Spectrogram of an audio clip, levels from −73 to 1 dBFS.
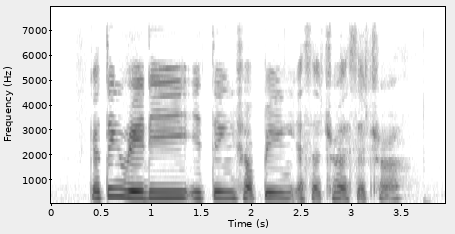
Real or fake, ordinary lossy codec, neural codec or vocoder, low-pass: real; none; none; 7.2 kHz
